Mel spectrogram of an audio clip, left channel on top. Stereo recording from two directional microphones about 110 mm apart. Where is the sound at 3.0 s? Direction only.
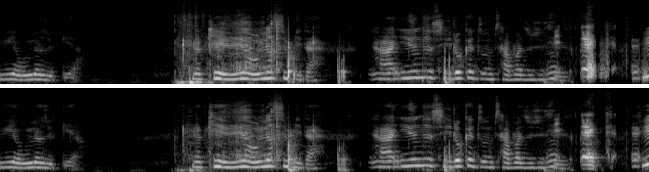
60° right (ahead or behind).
